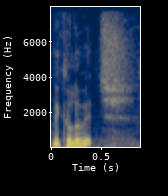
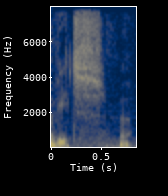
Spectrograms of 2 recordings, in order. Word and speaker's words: Mikhailovich: Mikhailovich. Perhaps you do better. Mihailovich. The K is silent.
